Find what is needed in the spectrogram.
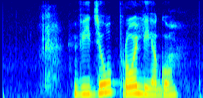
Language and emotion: Russian, neutral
